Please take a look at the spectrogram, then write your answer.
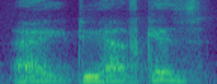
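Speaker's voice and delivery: lightly imitated Al Pacino. Star to fellow actor in a helicopter, lightly imitated and soft. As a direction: break a silence with a soft, casual opener. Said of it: "he was like this".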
